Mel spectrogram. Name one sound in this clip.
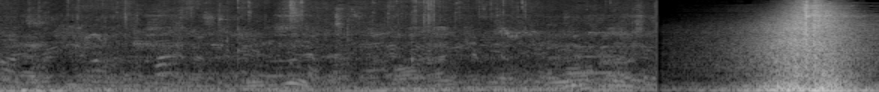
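A crowd of men shouts and argues outdoors in the distance.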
